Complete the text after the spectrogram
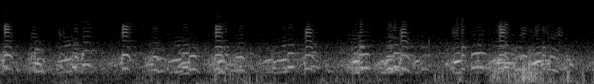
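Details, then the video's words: Loud, close honking of wild geese, bursts of nasal calls swelling and fading in waves, with a deeper rumbling note near the end. "sounds of wild geese"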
